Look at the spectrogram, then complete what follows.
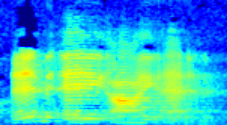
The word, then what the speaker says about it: Nain: a city called name it's um n-a-i-n or some people would pronounce it nain so he moved over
